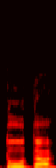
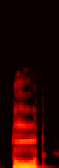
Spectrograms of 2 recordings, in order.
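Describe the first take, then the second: First: तोता with the final ता stretched long, said lower; drawn-out ending. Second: तोत ending short on a bare त, said lower; half final sound. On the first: Teacher to students showing the full आ, stretched तोता. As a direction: pull out the ता in तोता. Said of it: "ता को अपन खींच के पढ़ रहे हैं". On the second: Teacher showing how to read without the final आ, short तोत. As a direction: cut the last त of तोत with no आ. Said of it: "इस तरीके से पढ़ देते हैं". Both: Shown as a demonstration.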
